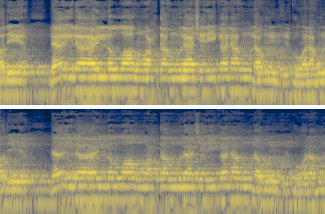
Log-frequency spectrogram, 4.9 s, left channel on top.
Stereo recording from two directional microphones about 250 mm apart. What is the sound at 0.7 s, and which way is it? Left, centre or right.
Mantra, left.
